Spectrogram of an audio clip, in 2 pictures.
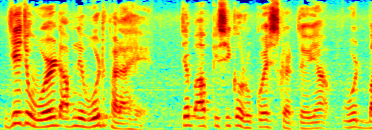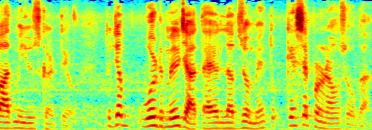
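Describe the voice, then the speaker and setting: A male teacher walks learners through pronunciation, saying each example word again and again. His pitch sits a little high and moves a lot. A faint hiss runs under the recording. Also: lively intonation, dull audio. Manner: explains slowly, repeats example words to model pronunciation. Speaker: English teacher. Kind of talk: recorded spoken-English lesson.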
